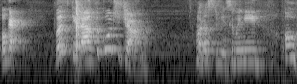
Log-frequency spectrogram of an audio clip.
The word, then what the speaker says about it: gochujang: If you say gochujang, I'll still love you. But gochujang. Get it? Gochujang. A lot of people mispronounce it, but that's okay.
